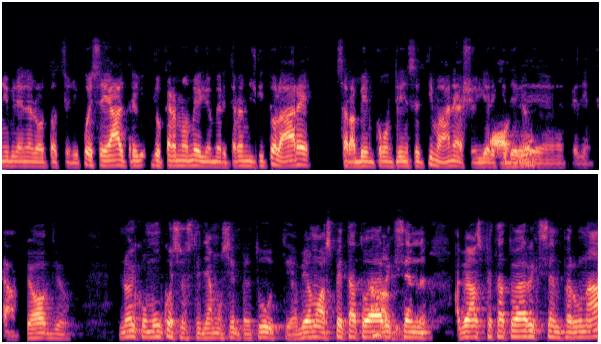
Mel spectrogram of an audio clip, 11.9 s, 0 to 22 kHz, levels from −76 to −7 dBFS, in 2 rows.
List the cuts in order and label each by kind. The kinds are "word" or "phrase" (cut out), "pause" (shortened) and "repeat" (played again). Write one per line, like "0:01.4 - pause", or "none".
0:02.5 - word
0:04.0 - word
0:05.7 - word
0:06.2 - word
